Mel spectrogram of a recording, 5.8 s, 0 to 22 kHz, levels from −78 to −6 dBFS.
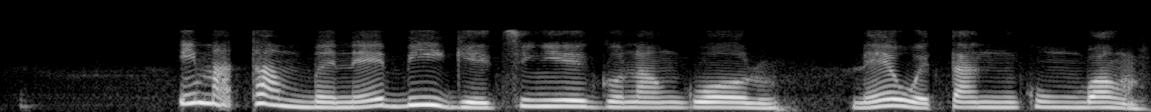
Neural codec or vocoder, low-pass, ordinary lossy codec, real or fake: codec, 16 kHz in and 24 kHz out, 0.9 kbps, LongCat-Audio-Codec, four codebook decoder; 7.2 kHz; Opus, 24 kbps; fake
